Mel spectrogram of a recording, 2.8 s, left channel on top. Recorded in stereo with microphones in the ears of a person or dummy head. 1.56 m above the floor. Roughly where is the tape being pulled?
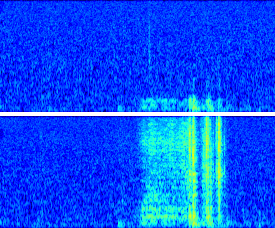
I don't hear tape being pulled.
